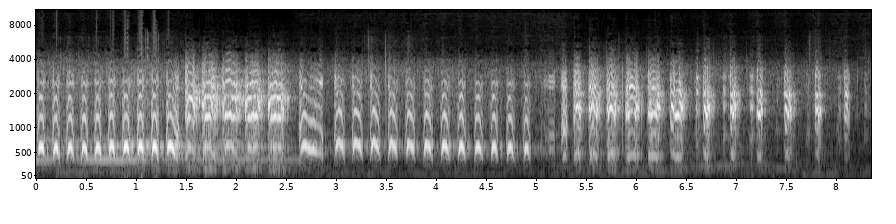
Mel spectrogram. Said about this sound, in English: You are listening to the call of the bird known as Laughing Jackass or Kookaburra, one of the many sounds and voices recorded inside Australia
